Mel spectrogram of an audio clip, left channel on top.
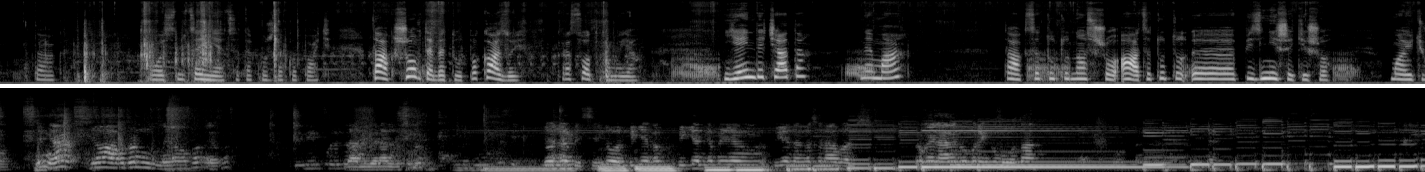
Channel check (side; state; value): both; different; correlation -0.01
